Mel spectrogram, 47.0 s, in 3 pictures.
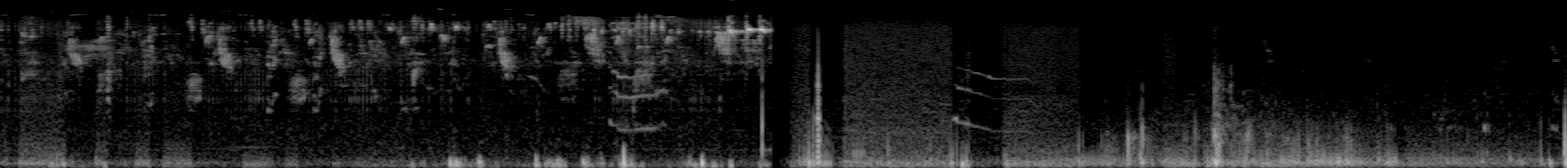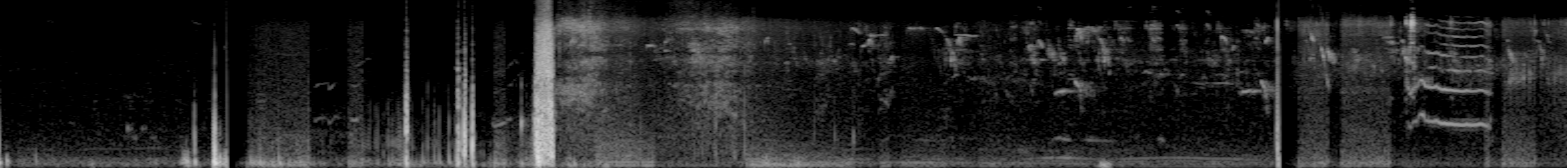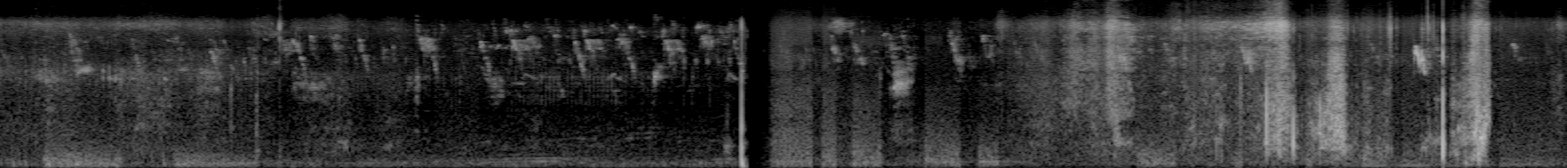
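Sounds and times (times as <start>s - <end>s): faint bird chirps: 0.1s - 7.7s, 20.8s - 38.8s, 39.6s - 46.2s.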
